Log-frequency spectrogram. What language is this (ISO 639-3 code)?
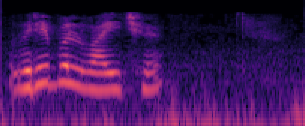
guj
